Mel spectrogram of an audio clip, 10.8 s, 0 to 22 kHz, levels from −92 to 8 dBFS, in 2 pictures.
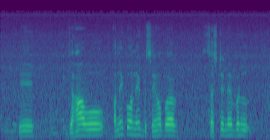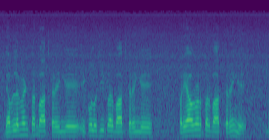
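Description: Samples were likely not collected before the hardware overwrote them, a dropped buffer (overrun), so the sound jumps ahead with no gap: at 6.11 s and 8.08 s, losing about 20 ms each, and at 7.27 s, losing about 50 ms.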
